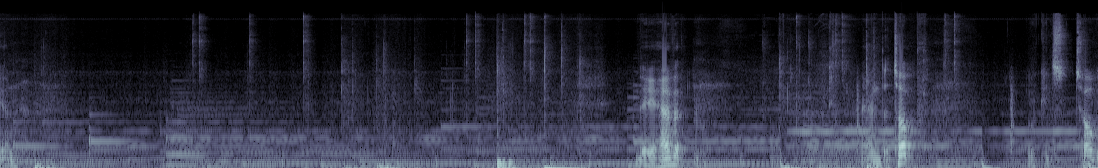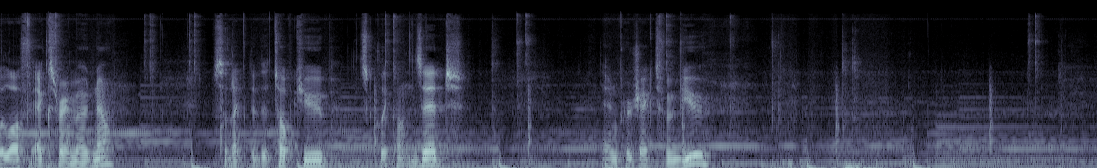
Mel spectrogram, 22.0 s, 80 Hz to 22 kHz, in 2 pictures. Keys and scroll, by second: 0.4 s, 3.8 g, 5.0 Tab, 8.7 Tab, 19.5 g.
